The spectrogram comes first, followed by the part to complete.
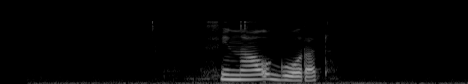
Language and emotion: Russian, neutral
